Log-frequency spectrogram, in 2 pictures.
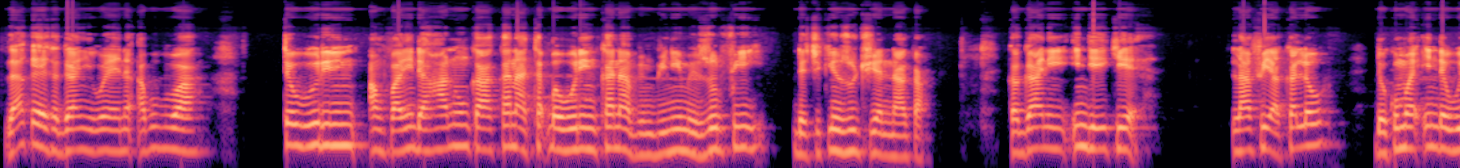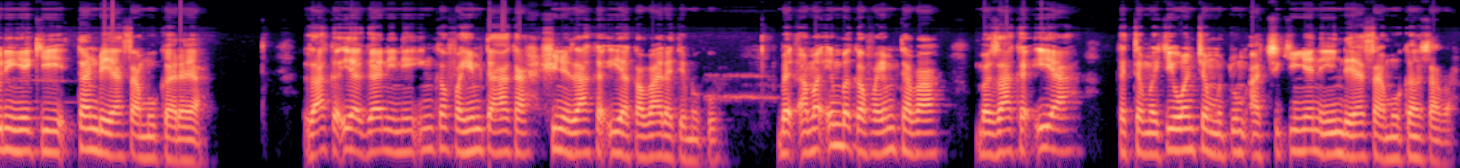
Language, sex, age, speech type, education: Hausa, male, 15-29, spontaneous, tertiary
